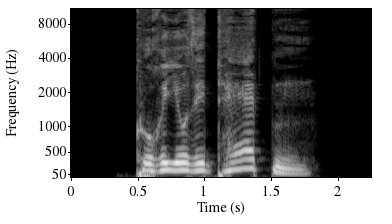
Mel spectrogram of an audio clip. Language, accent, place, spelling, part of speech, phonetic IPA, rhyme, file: German, Germany, Berlin, Kuriositäten, noun, [ˌkuʁioziˈtɛːtn̩], -ɛːtn̩, De-Kuriositäten.ogg
- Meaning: plural of Kuriosität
